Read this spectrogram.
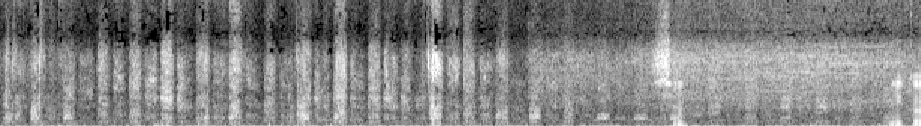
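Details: Tired pet dog that cannot catch a laser pointer spot pants in quick breathy pulses; a person's voice joins near the end over low room hum.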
